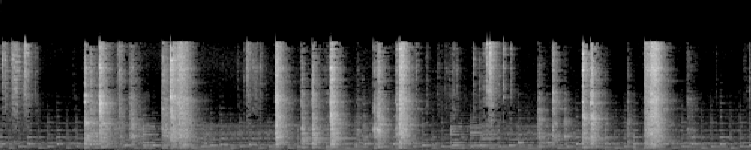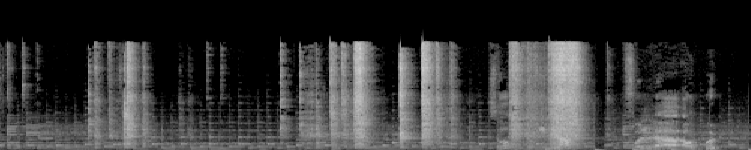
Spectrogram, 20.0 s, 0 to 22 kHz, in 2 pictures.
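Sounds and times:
plucked-string background music: 0.0s - 20.0s.

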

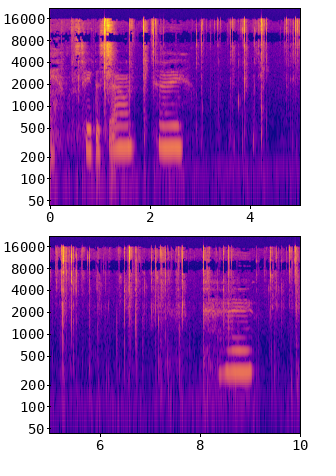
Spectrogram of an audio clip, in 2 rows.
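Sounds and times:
paper and tape crinkling: 0.0s - 10.0s.

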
